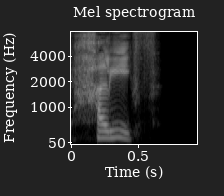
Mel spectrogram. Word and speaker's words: caliph: I feel like we have always said this either as caliphate or caliphate on the show. They take a more Arabic pronunciation in this video game, and so it's always like Khalif, the Khalifate.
